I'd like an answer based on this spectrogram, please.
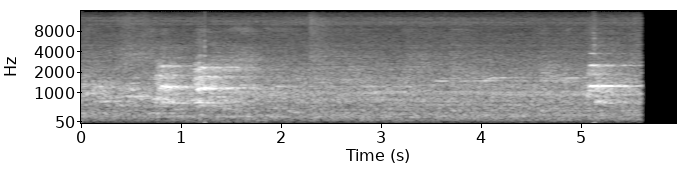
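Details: Dog barking on June 21, 2019: a quick pair of sharp, tonal barks early on, a long pause, then one more short bark near the end, all over a constant low rushing background noise.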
